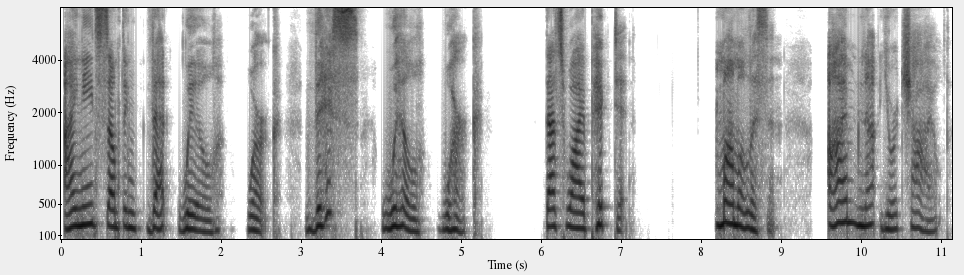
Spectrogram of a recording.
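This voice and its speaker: Actress as a resigned grown daughter, slow, low-voiced, dry close sound, quiet and pleading. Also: female voice, no room sound. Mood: firm, resolved. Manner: quiet, pleading, at times whispered. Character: despairing adult daughter, calm and resolved.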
